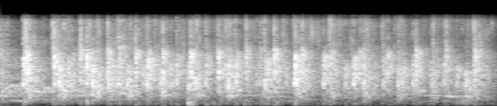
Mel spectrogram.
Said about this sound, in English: Anybody want to give God a hand clap right there?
